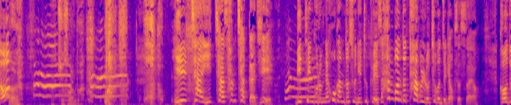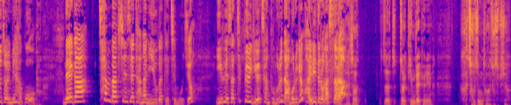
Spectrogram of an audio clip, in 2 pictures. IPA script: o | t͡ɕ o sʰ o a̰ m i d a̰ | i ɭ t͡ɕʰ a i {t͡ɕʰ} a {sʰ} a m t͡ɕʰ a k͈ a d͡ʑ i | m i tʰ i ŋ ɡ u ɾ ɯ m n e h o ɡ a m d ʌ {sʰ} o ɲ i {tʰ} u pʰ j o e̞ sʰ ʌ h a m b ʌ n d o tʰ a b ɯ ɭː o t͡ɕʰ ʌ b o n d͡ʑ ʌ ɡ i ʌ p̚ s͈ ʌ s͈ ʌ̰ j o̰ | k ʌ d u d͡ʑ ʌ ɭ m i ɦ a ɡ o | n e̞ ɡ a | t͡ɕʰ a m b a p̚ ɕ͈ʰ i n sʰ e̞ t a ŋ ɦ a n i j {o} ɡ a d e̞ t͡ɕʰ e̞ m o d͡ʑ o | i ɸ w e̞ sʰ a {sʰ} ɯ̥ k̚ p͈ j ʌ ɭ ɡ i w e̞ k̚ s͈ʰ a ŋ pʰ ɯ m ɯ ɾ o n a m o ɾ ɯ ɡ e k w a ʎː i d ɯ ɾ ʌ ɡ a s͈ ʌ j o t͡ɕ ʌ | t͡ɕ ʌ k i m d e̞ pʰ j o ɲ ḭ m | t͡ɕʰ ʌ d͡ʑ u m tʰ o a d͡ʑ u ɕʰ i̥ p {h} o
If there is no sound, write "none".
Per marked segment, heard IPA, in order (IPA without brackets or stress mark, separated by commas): t͡ɕʰ, sʰ, sʰ, tʰ, u, tʰ, ɕ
